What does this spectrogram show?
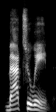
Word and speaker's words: Mattoon: summer nice very good now Mattoon is that the correct pronunciation that's correct okay good because I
